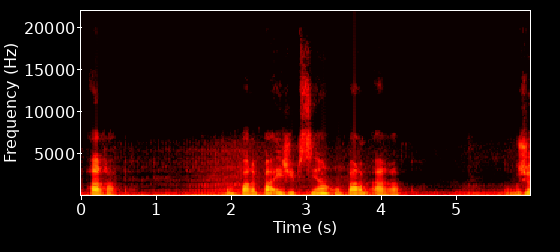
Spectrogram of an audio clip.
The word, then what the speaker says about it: égyptien: Un homme, il est égyptien. T-I-E-N, on le prononce sien. C'est pas chien, c'est l'anglais, non, sien.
